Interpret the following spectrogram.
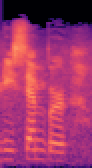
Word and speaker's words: December: Okay, remember from from September to December, we will stress at the second syllable.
